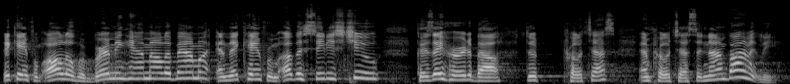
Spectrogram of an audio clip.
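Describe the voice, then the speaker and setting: Animated male storyteller in an echoey hall. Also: high voice. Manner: dramatic, emphatic, repeats phrases with drawn-out words. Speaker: puppeteer and storyteller. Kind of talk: animated storytelling performance for children. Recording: echoey hall with long reverb.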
